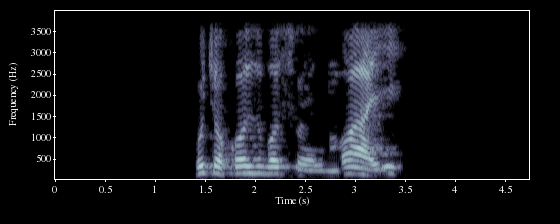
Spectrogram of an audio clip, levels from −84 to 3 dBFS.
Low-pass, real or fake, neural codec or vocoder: 3.6 kHz; real; none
